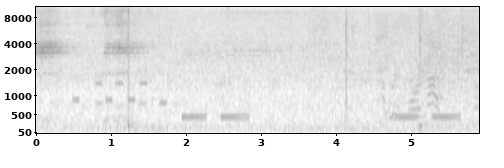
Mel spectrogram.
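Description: A series of short, steady telephone keypad tones beeping in quick succession, then in pairs, fairly quiet over a noisy background.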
